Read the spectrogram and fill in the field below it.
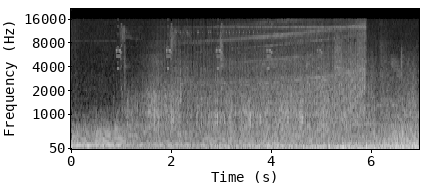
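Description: A spaceship's jump drive charges with a rising whoosh and then roars.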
